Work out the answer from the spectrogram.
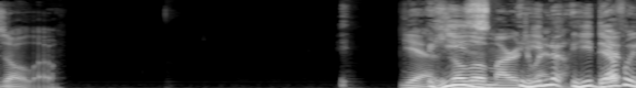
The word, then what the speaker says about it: Xolo: Yeah, Xolo. Yeah. Maraduena? Yes, but his name is Zolo.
